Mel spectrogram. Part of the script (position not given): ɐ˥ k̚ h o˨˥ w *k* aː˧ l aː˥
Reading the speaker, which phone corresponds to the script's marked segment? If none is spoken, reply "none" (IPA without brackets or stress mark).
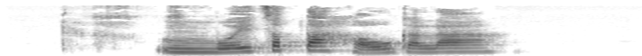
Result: k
